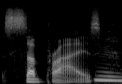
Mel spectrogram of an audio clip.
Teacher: Surprise is a very common one. It often comes out as surprise. That first R is gone. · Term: dissimilation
